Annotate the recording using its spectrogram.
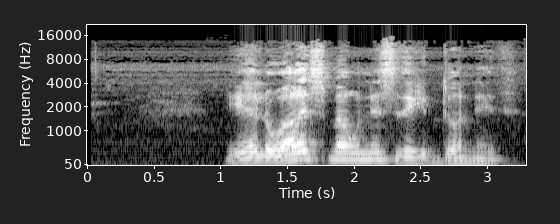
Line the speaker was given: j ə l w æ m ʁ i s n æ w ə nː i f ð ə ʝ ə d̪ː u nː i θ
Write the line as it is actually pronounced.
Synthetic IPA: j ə l w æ ʁ i s m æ w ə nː i s ð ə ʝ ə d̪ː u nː i θ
